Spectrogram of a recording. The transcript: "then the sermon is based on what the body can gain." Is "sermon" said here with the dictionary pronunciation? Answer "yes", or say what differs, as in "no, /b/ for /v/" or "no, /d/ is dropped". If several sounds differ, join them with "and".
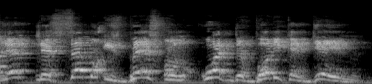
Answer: no, /n/ is dropped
